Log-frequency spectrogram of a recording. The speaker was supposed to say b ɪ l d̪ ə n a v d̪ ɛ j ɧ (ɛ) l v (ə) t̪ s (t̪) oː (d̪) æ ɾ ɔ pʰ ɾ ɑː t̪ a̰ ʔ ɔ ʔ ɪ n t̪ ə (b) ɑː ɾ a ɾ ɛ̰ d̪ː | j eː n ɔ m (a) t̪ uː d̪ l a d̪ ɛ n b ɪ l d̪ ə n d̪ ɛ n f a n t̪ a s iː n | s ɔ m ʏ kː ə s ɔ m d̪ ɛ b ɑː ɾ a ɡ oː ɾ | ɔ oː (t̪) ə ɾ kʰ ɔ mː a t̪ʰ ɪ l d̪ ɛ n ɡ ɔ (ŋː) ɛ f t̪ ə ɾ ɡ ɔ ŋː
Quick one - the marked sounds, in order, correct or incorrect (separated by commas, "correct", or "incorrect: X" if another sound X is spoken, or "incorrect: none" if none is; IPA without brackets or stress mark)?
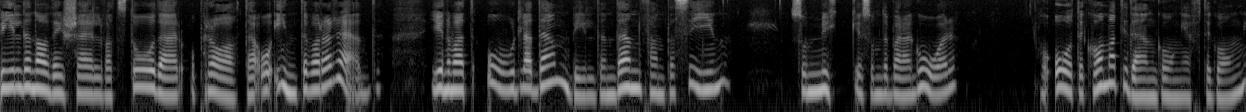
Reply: correct, incorrect: a, correct, correct, incorrect: v, correct, correct, correct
